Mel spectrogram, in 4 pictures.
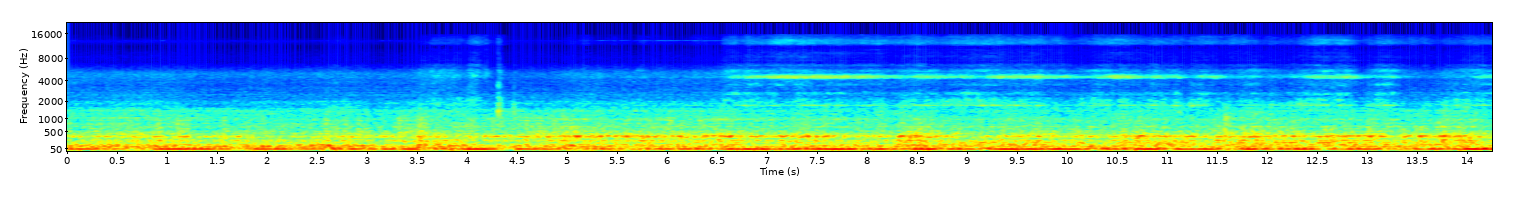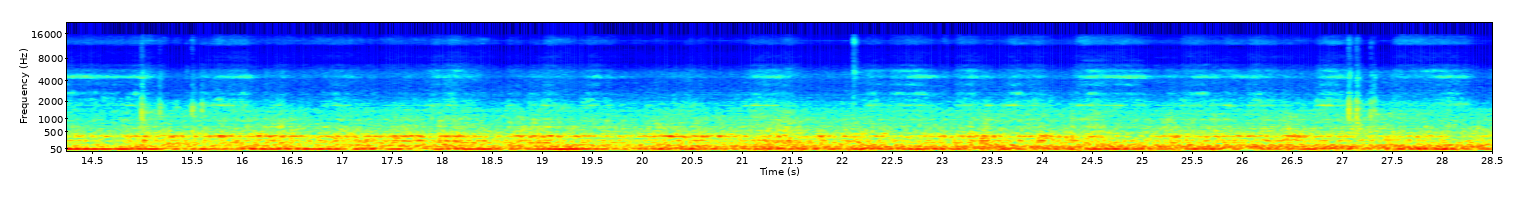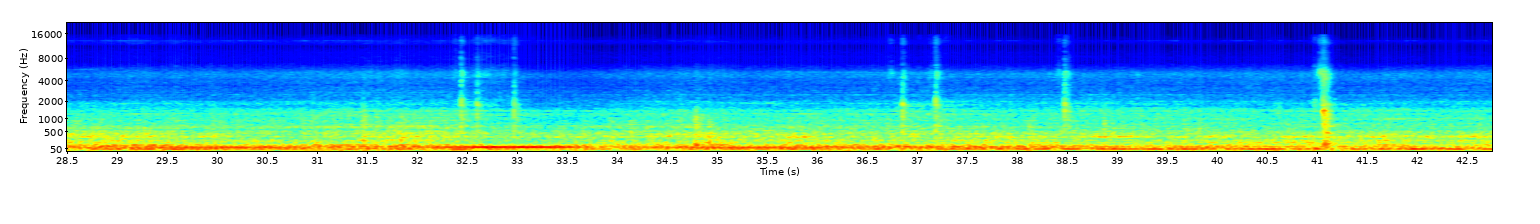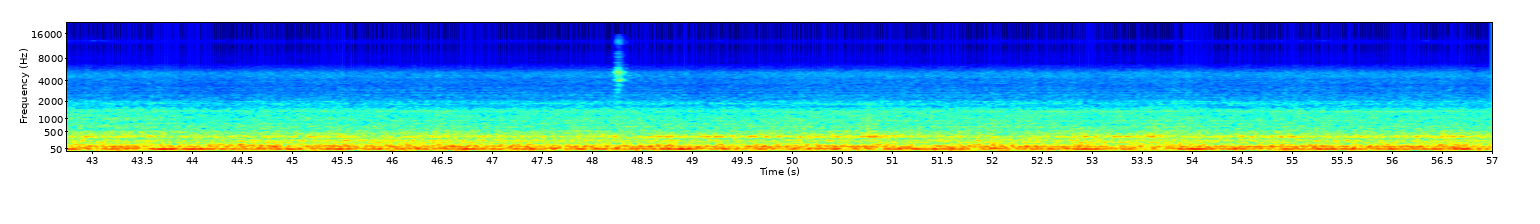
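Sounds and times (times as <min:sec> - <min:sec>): railcar engine and wheels drone: 0:00.0 - 0:57.0
wheels squealing on a curve: 0:06.5 - 0:15.0.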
